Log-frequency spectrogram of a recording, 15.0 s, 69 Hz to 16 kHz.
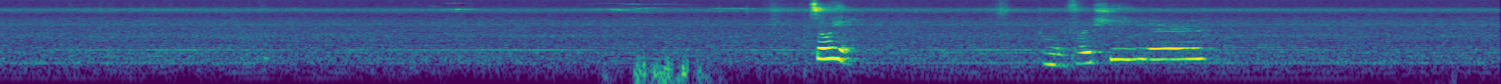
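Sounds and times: room hum and hiss: 0.0s - 15.0s.

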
